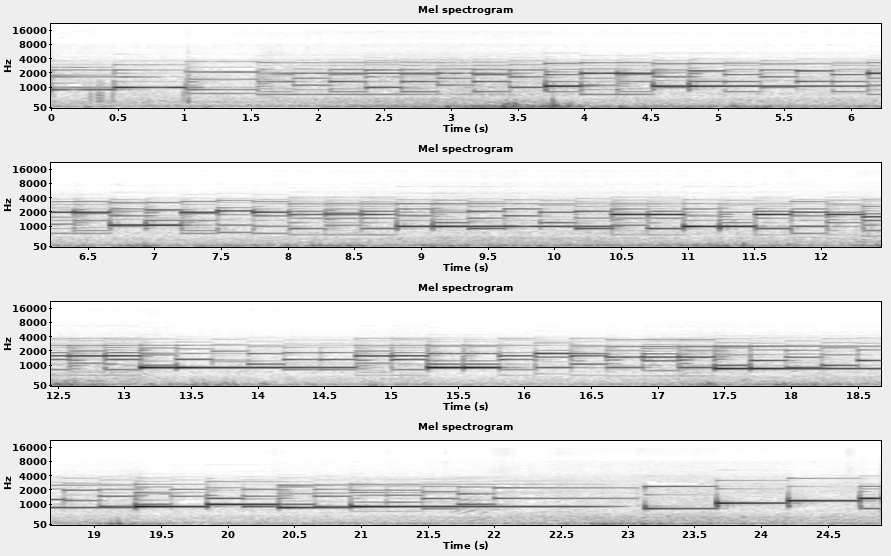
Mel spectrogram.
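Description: Ice cream truck's jingle playing loud and without a break over its loudspeaker: a melody of short, high chime-like notes.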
